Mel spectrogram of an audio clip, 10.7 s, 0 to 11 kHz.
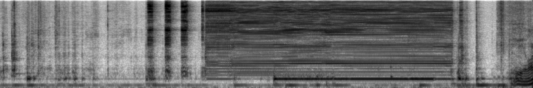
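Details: Sears Tradition Model 4 7138 flip clock, new in box, clock motor not starting but humming: steady raspy buzz for about five seconds amid handling noise; alarm buzzer works normally.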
